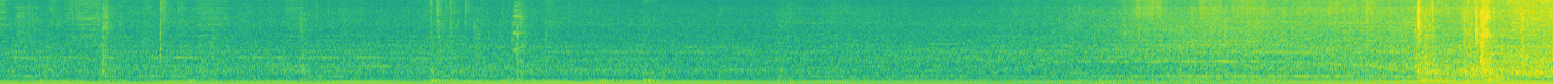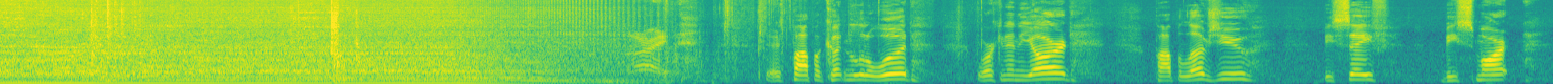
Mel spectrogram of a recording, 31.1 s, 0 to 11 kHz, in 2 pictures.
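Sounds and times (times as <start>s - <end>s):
tractor diesel engine running: 0.0s - 23.4s.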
